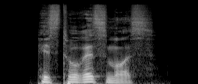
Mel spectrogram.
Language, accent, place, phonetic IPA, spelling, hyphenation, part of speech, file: German, Germany, Berlin, [hɪstoˈʁɪsmʊs], Historismus, His‧to‧ris‧mus, noun, De-Historismus.ogg
- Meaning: 1. historicism 2. historism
